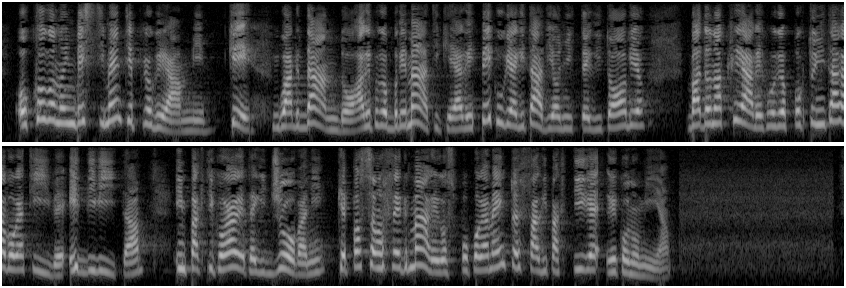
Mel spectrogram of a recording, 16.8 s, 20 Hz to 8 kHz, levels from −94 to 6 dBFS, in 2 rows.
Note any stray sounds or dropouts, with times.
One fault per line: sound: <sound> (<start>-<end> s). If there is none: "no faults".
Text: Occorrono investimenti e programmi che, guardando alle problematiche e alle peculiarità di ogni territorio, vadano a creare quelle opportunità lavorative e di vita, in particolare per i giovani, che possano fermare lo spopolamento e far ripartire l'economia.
no faults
